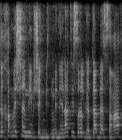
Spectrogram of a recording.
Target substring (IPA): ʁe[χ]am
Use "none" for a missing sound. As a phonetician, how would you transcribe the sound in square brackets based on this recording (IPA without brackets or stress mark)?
χ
